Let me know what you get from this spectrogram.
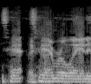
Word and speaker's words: Tamerlane: But Tamerlane is the European way of pronouncing his name.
